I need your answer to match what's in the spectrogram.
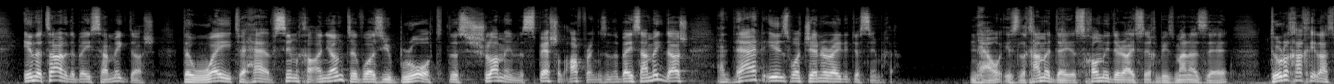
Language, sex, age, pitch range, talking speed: English, male, 30-49, 115-160 Hz, 170 wpm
